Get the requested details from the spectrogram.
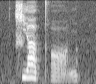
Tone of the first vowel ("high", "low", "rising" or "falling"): falling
